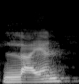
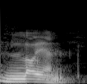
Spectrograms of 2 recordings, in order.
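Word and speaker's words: lion: लायन। लायन। अच्छा, कई बार student इसे गलत प्रोनाउंस करते हैं, वो कहते हैं लॉयन। लॉयन नहीं है ये है लायन।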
